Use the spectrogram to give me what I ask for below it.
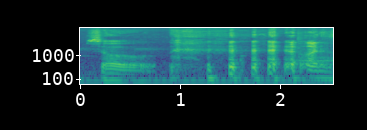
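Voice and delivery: amused, breaking into chuckles while talking; laughing. Real, not acted. Teacher amused that another song turns up, laughing. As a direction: laugh through the words.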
